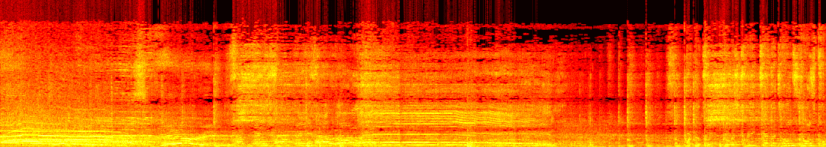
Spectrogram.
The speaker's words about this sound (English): Everybody scream! Everybody's scream!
